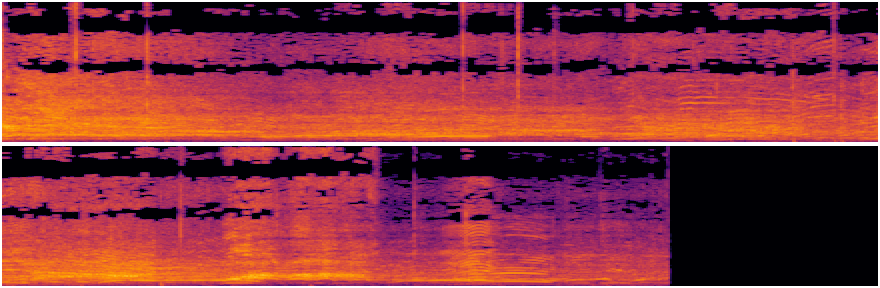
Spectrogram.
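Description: Young men shout and cheer excitedly outdoors.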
